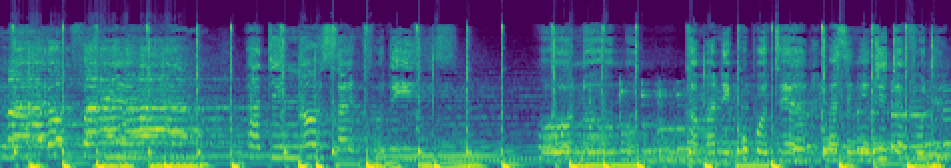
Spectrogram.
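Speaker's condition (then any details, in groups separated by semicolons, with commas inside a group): No condition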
